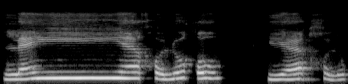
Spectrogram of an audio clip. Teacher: تو یہاں پر نون ساکن تھوڑی چھپی ہوئی آواز آ رہی ہے آپ کو، تو اسے کہتے ہیں جزوی ادغام۔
